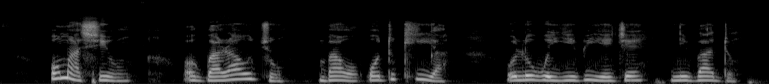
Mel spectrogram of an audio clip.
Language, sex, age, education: Yoruba, female, 15-29, tertiary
